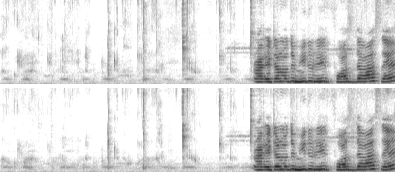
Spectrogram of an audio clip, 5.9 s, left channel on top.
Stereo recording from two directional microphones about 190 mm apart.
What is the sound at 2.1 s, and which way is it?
Chewing, 20° left (ahead or behind).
